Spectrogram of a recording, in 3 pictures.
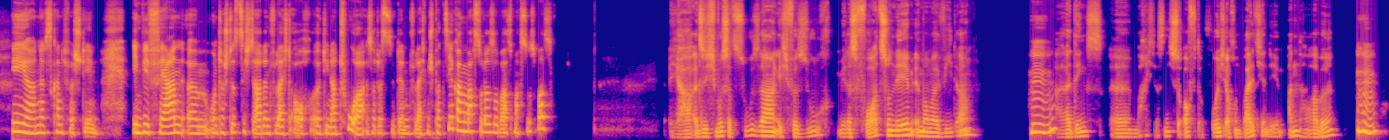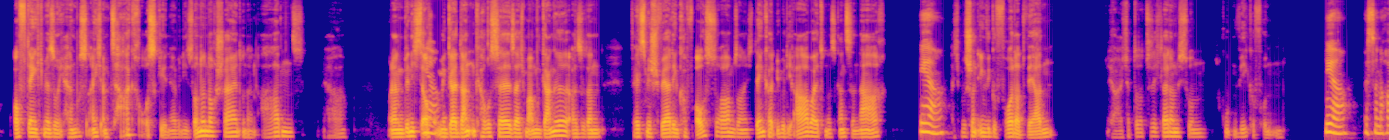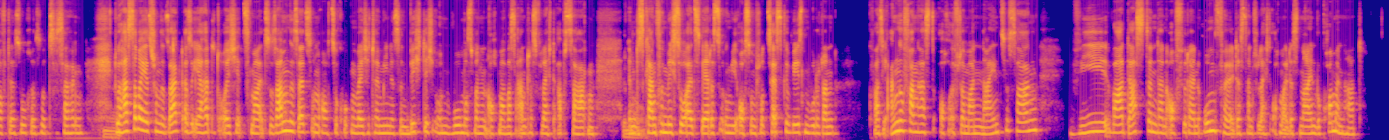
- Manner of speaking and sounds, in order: laughing while speaking: "sozusagen?"
- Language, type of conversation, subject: German, podcast, Wie findest du eine gute Balance zwischen Arbeit und Freizeit?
